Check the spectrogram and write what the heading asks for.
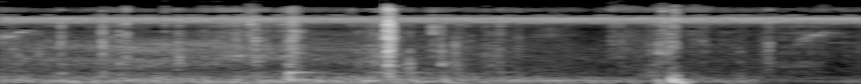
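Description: Crickets chirring steadily, with a few sharp knocks and rustles as a plastic rain gauge is handled and set back into its bracket on a wooden post, the loudest knocks about two seconds in and again past three seconds.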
